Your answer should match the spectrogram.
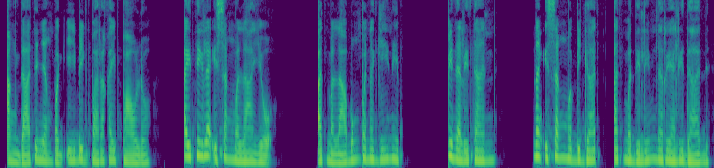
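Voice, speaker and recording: A woman audiobook narrator reading a scripted dramatic story with solemn, deliberate phrasing. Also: on the low side, dark tone, dry recording, studio quality.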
